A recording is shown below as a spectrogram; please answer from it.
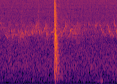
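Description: A bow shot: the bowstring is released with a single sharp snap about a second in, followed by a brief ring from the bow.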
